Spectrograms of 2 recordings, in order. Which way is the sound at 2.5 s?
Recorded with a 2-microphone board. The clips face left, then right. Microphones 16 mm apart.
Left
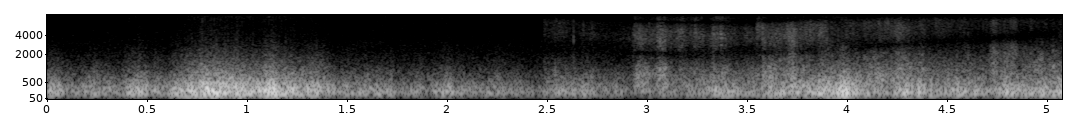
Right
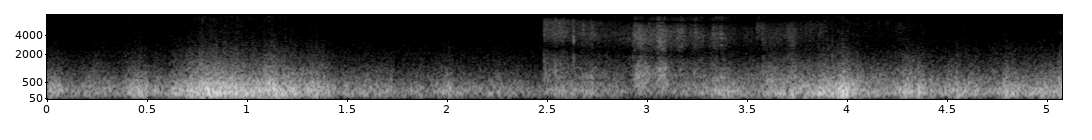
45° right (ahead or behind).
